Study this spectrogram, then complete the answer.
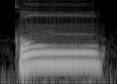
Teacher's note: O and M together, after that a consonant, so it's the nasal on. Composer. Okay, you pronounce it Z here because you've got two vowels and only one S.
